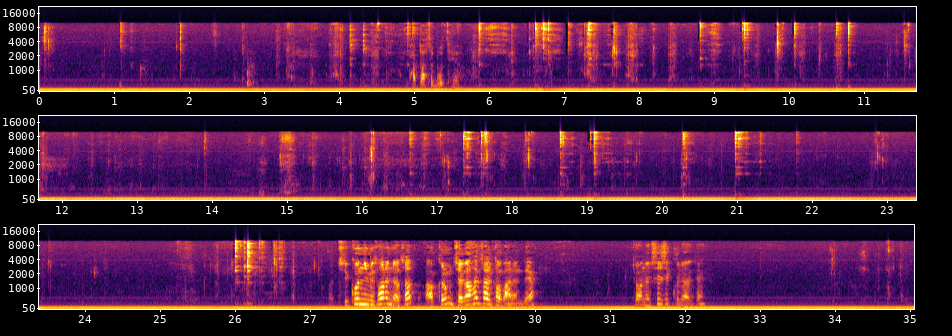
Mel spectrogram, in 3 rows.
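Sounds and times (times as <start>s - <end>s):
steady low hum: 0.0s - 35.0s
chewing and crunching fried chicken: 0.9s - 21.0s, 21.8s - 24.4s, 25.2s - 27.5s, 33.9s - 35.0s.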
